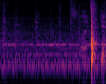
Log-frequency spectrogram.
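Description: Hands working at the packing tape on a cardboard box: faint small scratches and rustles, then one short, sharp, loud noise near the end.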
